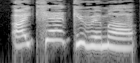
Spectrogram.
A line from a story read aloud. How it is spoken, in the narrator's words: Richard moaned in the weepy, bewildered voice of a 5-year-old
